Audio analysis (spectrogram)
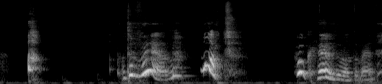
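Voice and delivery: very loud, swooping put-on British accent. Imitating own past bored self about the van: british accent. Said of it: "Had to have a British accent for that".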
